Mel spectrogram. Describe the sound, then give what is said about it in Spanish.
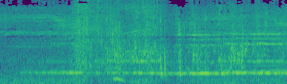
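Water splashing as it is poured over hands and a head: a short burst of broad, rushing splatter that builds after a moment and continues to the end, over a steady low hum. “se echa agua en las manos y sobre la cabeza”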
